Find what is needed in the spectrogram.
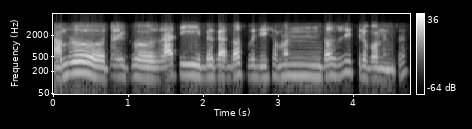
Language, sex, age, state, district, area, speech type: Nepali, male, 45-60, West Bengal, Darjeeling, rural, conversation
